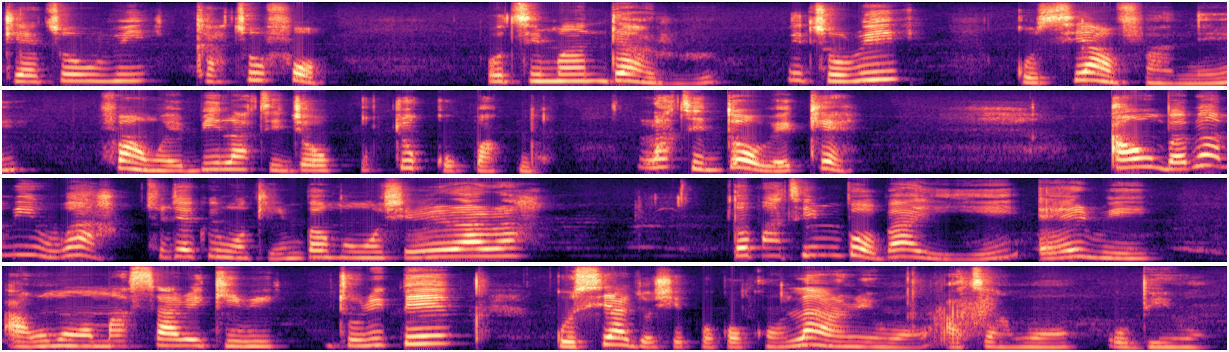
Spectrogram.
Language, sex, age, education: Yoruba, female, 30-45, tertiary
